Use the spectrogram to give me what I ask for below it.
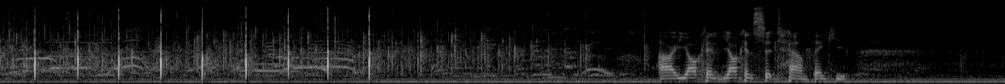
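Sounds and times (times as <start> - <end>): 
audience applause: 0.0 - 6.6
speech: 6.6 - 8.6.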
